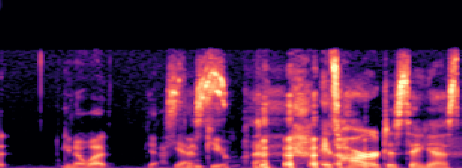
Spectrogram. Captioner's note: laughs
